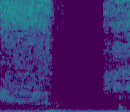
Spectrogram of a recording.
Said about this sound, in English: I like to just spray everything so that it can obviously coat, eat away anything that's there,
